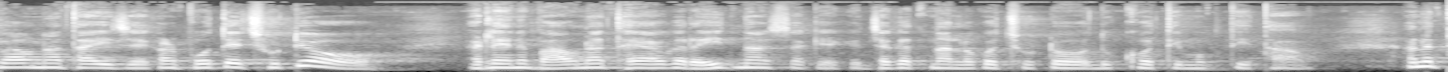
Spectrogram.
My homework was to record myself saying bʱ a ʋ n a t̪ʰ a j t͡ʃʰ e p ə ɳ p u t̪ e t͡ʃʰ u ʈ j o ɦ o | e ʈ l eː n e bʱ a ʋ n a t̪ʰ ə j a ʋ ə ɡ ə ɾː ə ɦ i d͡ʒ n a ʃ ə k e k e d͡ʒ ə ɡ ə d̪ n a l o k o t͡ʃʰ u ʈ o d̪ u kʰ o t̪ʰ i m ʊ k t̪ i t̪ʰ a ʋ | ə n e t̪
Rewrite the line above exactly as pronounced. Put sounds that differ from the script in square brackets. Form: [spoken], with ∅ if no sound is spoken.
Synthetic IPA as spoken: bʱ a ʋ n a t̪ʰ a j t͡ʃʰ e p ə ɳ p [o] t̪ e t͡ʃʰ u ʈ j o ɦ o | e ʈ l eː n e bʱ a ʋ n a t̪ʰ ə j a ʋ ə ɡ ə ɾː ə ɦ i d͡ʒ n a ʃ ə k e k e d͡ʒ ə ɡ ə [t̪] n a l o k o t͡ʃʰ u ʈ o d̪ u kʰ o t̪ʰ i m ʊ k t̪ i t̪ʰ a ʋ | ə n e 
